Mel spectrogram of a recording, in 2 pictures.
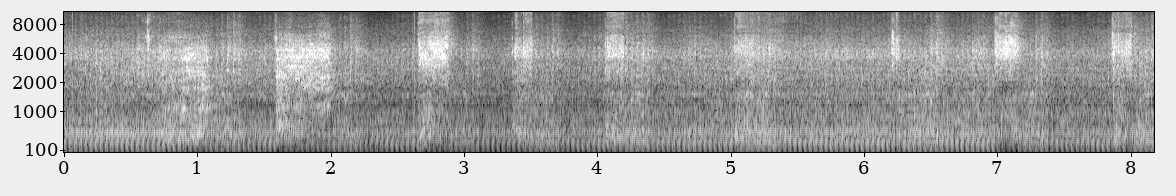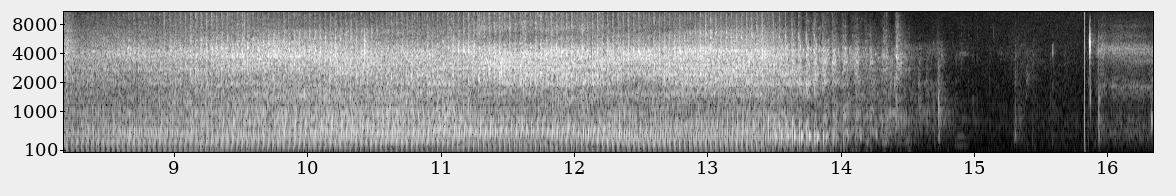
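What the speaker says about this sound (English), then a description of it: "let me get the pressure washer, agitate this, and see what kind of foamage we get" A pressure washer sprays foam wash onto a vehicle, a steady loud hiss and motor drone running continuously with small fluctuations, then cutting off abruptly near the end, leaving faint clicks and quiet.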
